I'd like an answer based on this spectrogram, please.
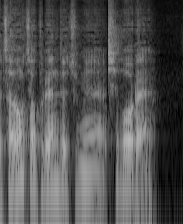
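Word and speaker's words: Chevrolet: 시보레 철자를 보면은 영어로 읽으면 도저히 이게 시보레라는 발음이 나올 수가 없습니다. 미국 애들도 그냥 쉐비 그러고 끝냅니다. 근데 잘 찾아보면 그 철자가 원래 프랑스어입니다. 불어로 읽으면 정확하게 시보레 발음이 나옵니다.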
